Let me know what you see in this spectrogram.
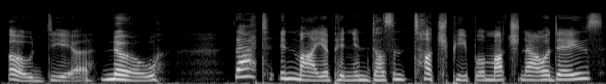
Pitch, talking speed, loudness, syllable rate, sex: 210 Hz, 120 wpm, -19 LUFS, 3.4 syllables/s, female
